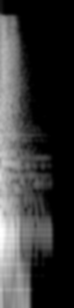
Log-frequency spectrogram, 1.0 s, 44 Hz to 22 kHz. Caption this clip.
Snare 43 of the Zero Logic kit I made :DYou're not getting them all :
drum, logic, snare, zero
